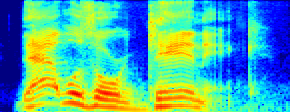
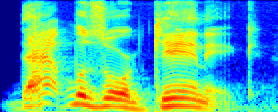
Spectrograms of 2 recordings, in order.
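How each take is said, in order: Both takes have the same delivery.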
